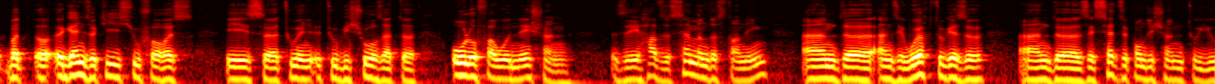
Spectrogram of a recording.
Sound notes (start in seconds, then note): none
